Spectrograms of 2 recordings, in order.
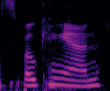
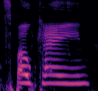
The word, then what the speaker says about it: Spokane: Yes, I just came from Spokane, Washington, and I realized that I was mispronouncing it. I was going Spokane, but yeah, Spokane.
